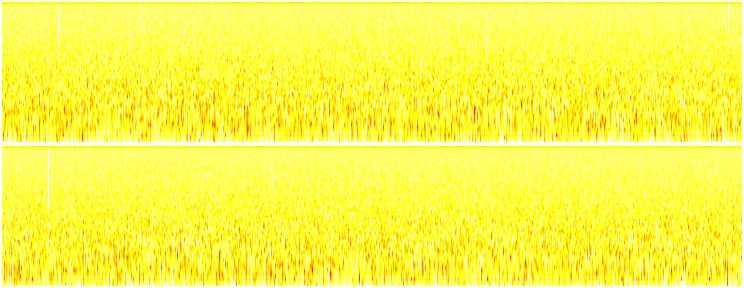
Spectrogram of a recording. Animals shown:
forest ambience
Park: Acadia National Park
